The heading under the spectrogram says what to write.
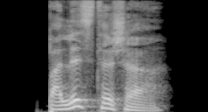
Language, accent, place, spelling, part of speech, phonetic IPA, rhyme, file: German, Germany, Berlin, ballistischer, adjective, [baˈlɪstɪʃɐ], -ɪstɪʃɐ, De-ballistischer.ogg
- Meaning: 1. comparative degree of ballistisch 2. inflection of ballistisch: strong/mixed nominative masculine singular 3. inflection of ballistisch: strong genitive/dative feminine singular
